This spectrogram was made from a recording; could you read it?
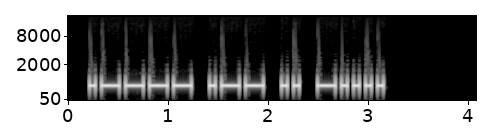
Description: Morse code, heard as a keyed tone, about 20 wpm, 700 Hz. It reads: 1WI6
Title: Four Challenging Letter-Number Combinations 20wpm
